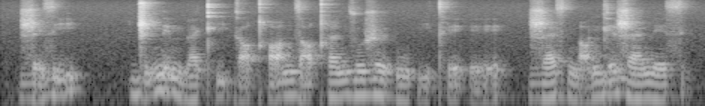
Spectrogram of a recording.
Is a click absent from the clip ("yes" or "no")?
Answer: yes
